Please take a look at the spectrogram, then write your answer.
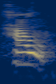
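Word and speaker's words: how: रहा है पर यहां पर हम हो नहीं पढ़ेंगे इसको यहां पर पढ़ेंगे हाउ आ उ आएगा हाउ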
